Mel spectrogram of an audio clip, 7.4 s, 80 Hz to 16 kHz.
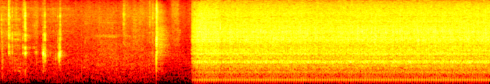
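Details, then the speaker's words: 2012 VW up! 1.0 MPI 44 kW (CHYA) checked for a squeal from the belt drive: engine starts and settles into a smooth, even idle with no squeal or chirp from the belts; owner will replace the tensioner pulley if the noise returns. "also aktuell hat man nichts gehört"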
